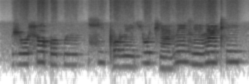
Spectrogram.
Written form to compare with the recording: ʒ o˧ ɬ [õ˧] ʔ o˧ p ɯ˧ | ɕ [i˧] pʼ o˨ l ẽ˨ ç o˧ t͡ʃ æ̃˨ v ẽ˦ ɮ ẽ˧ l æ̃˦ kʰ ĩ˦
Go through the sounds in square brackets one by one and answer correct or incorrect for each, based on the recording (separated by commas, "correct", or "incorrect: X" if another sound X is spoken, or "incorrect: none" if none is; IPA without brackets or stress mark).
incorrect: õ˦, correct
